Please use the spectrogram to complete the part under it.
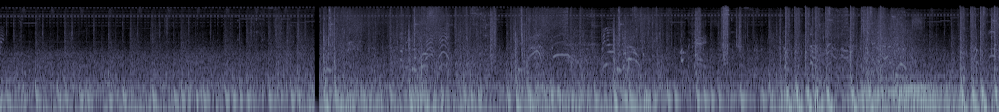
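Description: Gunfire in the video game Watch Dogs Legion, with dense bursts of shots and crashes running under game dialogue and music throughout, growing louder and busier after a brief cut partway through.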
